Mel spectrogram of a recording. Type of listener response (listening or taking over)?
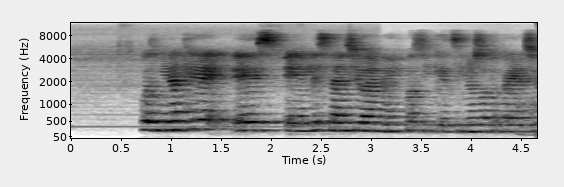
listening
